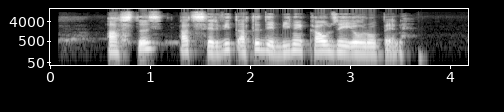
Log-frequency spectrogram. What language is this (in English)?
Romanian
